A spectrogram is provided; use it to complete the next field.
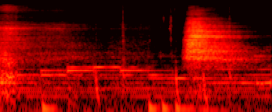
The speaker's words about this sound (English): let's take a deep breath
